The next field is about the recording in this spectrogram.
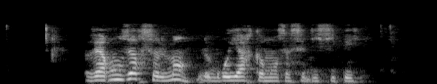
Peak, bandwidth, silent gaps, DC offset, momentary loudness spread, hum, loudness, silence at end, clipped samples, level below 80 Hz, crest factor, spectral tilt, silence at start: -2 dBFS; 7.2 kHz; 0.76-0.84 s; under 0.1%; 16 LU; none; -19 LUFS; 0.8 s; under 0.1%; -60 dBFS; 20 dB; -5 dB/octave; 0.45 s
